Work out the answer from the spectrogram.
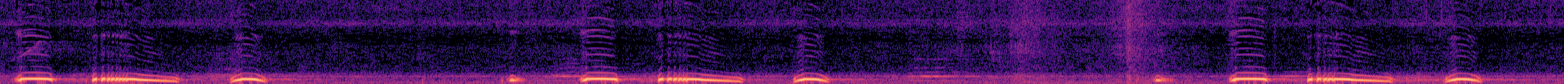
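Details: Kept decoy spotted dove cooing to provoke wild doves: three repeated phrases of low, mellow coos, each a short soft note, a level coo, a long falling drawn-out coo, then a brief arched coo, with quiet gaps between.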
